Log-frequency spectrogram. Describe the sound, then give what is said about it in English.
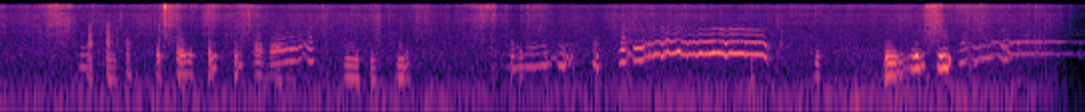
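Several backyard chickens belonging to author Tova Danovich, in the U.S., cluck and squawk in quick, overlapping bursts, with a longer drawn-out call near the middle and another rising call at the end, over a low steady background rumble. “And these are a few of Tova's chickens.”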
